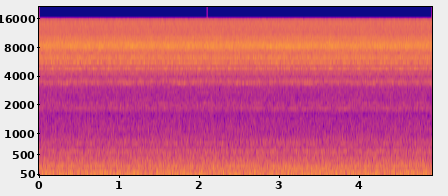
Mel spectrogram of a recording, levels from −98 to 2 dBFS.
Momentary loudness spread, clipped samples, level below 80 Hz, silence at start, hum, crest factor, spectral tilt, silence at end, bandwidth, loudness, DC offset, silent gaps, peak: 1 LU; under 0.1%; -32 dBFS; 0 s; none; 14 dB; -0.5 dB/octave; 0 s; 16 kHz; -10 LUFS; under 0.1%; none; 0 dBFS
